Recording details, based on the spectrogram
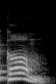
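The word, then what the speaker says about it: calm: I stay काम। यहां पे L silent होता है ना?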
